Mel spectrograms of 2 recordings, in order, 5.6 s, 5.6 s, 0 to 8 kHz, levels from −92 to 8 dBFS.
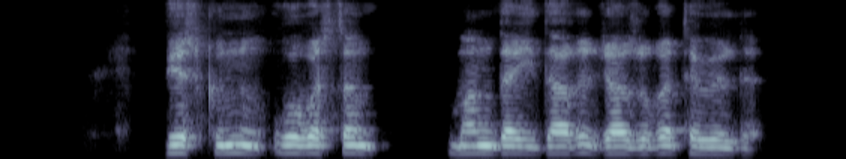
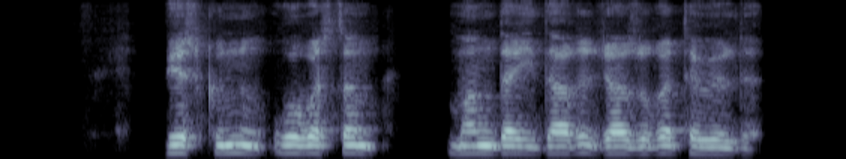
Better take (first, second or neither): second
